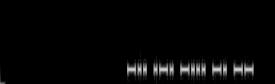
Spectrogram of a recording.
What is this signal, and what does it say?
Morse code, heard as a keyed tone, about 44 wpm, 700 Hz. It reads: DRBNM
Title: Code Groups - 5 Letters - 45wpm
